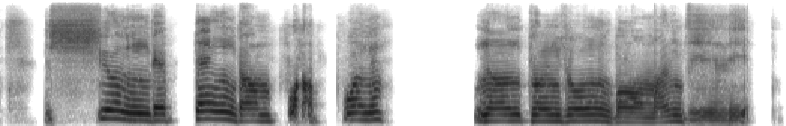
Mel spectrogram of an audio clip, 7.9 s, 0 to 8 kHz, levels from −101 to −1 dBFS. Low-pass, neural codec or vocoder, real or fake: 7.2 kHz; codec, 32 kHz, 1.9 kbps, SNAC; fake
